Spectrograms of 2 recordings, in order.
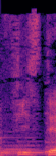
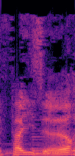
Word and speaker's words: Pfizer: En effet, celui-ci est nommé Pfizer et non fisté comme a pu l'indiquer le maire de Perpignan.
